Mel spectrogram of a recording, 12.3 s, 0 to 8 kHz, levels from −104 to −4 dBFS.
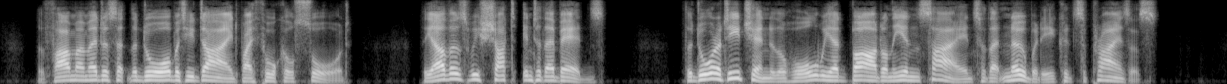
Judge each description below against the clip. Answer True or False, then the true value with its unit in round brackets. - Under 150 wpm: False (195 wpm)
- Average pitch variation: True (4.9 semitones)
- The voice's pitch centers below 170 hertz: True (140 Hz)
